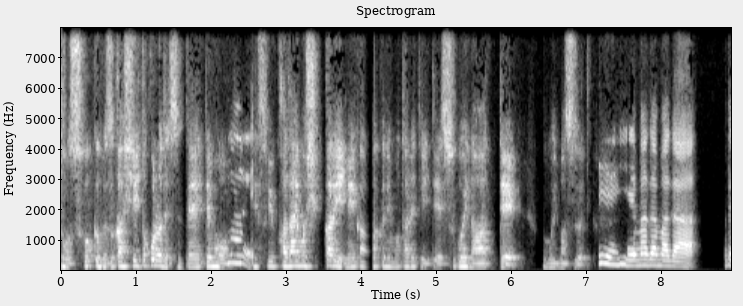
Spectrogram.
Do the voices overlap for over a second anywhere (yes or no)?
no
